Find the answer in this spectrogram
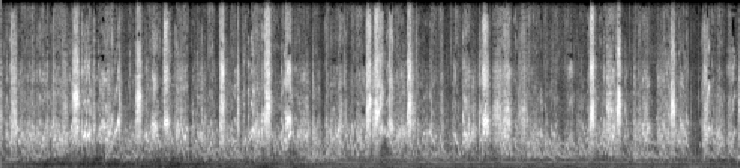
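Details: A crowd of Australian budgies keeps up steady, noisy chatter, high chirps and harsh squawks repeating in quick pulses throughout.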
